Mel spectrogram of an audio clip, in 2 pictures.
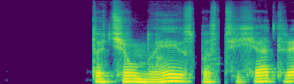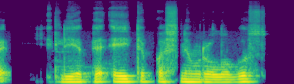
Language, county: Lithuanian, Kaunas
